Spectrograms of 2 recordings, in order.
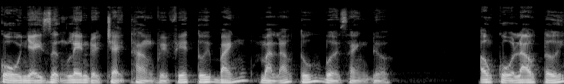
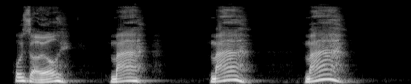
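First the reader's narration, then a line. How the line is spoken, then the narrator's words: Terrified old man shrieking. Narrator (Vietnamese): ông cụ Giang giật bắn, rú lên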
